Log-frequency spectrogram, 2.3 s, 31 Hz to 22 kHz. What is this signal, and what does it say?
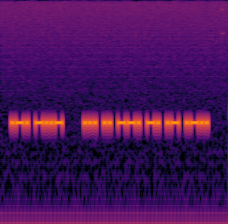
Morse code, heard as a keyed tone, about 48 wpm, 600 Hz. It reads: RX SIGNAL
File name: archived / CRSnet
